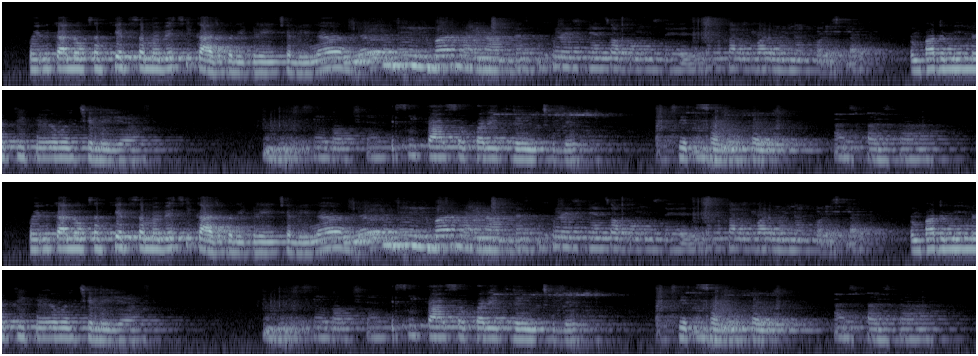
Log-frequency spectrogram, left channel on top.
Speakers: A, on the left; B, on the right.
A: पहिलुका लोक सब, खेत सबमे बेसी काज करैत रहै छलै न।
B: <unintelligible> बस बड़ मेहनत, सुनय छलियनि सबके मुँह स, जे पहिलुका लोक बड़ मेहनत करे छलथि।
A: बड मेहनती के होय छलये।
B: जी से बात छै
A: बेसी काजसभ करैत
B: <unintelligible>
A: रहै छलै खेत सभमे
B: अच्छा अच्छा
